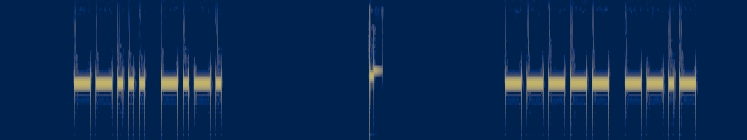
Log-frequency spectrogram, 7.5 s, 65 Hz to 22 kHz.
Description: Morse code, heard as a keyed tone, about 22 wpm, 700 Hz. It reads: 7 C 0 Q
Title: Single-Letter Single-Number 22wpm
